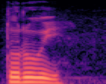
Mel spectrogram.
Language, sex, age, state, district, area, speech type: Santali, male, 18-30, Jharkhand, Seraikela Kharsawan, rural, read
